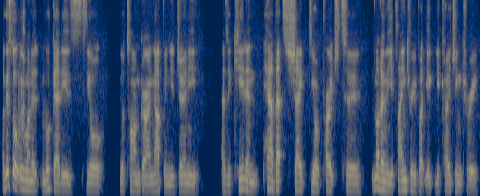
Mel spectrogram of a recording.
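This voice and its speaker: A man hosting a casual podcast. His voice sits at a mid pitch. He leads the conversation in a relaxed, easy manner. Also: moderate pace. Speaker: podcast host. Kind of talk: casual interview chat.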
